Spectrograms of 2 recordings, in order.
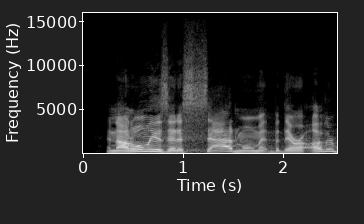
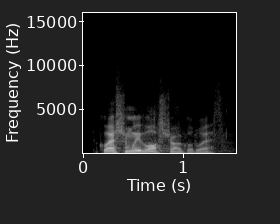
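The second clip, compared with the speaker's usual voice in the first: ordinary talk, nothing marked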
